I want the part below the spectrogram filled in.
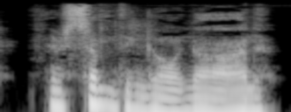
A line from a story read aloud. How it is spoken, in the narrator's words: a woman passenger said nervously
